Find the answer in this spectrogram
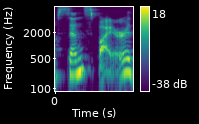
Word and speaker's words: Senspire: He is the founder and president of of Sen He is the founder and president of Senspire, the company behind Flavor Studio, an operating system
